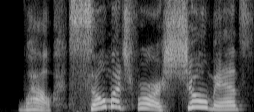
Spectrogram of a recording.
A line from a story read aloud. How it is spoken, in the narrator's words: Larissa screamed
